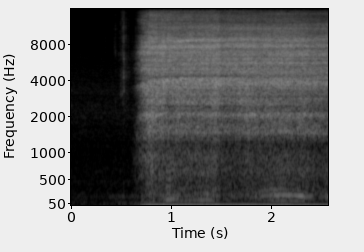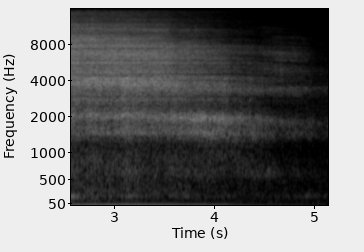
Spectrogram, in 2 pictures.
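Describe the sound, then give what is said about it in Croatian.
A deep breath is drawn in during a guided breathing exercise, heard as a loud, airy hiss that starts abruptly, holds for several seconds, then slowly fades away. No voices are present. “I još jedan udah. Još dva put može. Udah.”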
